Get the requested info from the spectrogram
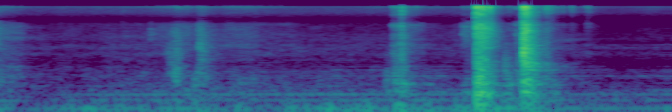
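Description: A steel tape measure being pulled out along a foam board: a few short clicks and rattles of the blade and case, the two loudest about three and a half and four seconds in, over a steady low hum.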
